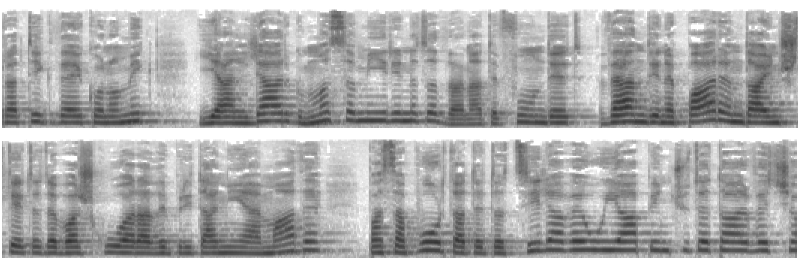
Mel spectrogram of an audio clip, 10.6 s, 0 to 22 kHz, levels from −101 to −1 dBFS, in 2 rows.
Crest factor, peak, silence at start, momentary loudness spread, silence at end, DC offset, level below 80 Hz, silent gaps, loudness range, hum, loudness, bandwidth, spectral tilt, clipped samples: 18 dB; -10 dBFS; 0 s; 7 LU; 0 s; under 0.1%; -70 dBFS; none; 2 LU; none; -28 LUFS; 16.5 kHz; -4 dB/octave; under 0.1%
